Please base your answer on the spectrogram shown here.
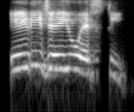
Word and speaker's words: adjust: So the D is actually silent.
